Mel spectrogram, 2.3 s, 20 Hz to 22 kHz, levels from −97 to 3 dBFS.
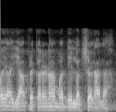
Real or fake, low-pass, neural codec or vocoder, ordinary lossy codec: real; none; none; none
